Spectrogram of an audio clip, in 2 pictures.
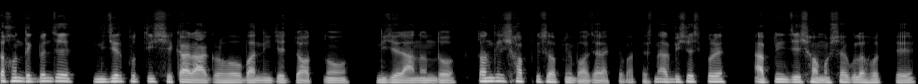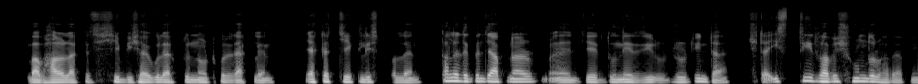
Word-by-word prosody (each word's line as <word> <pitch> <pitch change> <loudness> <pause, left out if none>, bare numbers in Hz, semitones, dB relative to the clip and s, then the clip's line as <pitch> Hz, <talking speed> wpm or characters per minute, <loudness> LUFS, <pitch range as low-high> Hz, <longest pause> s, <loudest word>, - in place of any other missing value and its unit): তখন 155 +1 +5
দেখবেন 145 +2 +2
যে 150 - +6 0.4
নিজের 135 +3 +4
প্রতি 135 0 -3
শেখার 115 -2 +2
আগ্রহ 100 +1 -2 0.2
বা 100 - +2
নিজের 100 +1 -1
যত্ন, 90 +2 -3 0.5
নিজের 100 0 +1
আনন্দ 95 0 -1 0.4
তখন 150 0 +5
কিন্তু 145 -3 +1
সবকিছু 130 -2 -1
আপনি 110 - -5
বজায় 90 0 -1
রাখতে 95 - -10
পারতেছেন। 105 +1 -8
আর 115 - +2
বিশেষ 125 +1 +1
করে 130 -1 +3 0.4
আপনি 115 +3 0
যে 115 - +4
সমস্যাগুলা 105 0 +1
হচ্ছে 100 0 -5 0.5
বা 105 - +6
ভালো 105 0 +5
লাগতেছে 100 0 -4
সে - - +1
বিষয়গুলা 105 +1 +2
একটু 105 +2 -5
নোট 105 0 +1
করে 105 -2 -1
রাখলেন 95 0 -3 0.5
একটা 130 +3 +2
চেকলিস্ট 110 -1 0
করলেন। 100 -1 -2 0.3
তাহলে 155 0 +5
দেখবেন 140 0 +2
যে - - +7
আপনার 130 0 +1 0.4
এ - - +1 0.2
যে 115 - +1 0.2
দিনের 110 0 +2 0.2
ঋ - - +2 0.3
রুটিনটা 110 -2 0 0.3
সেটা - - -7 0.2
স্থিরভাবে 140 -5 +2
সুন্দরভাবে 130 -9 +2
আপনি 100 -1 -7
110 Hz, 165 wpm, -22 LUFS, 100-130 Hz, 0.5 s, যে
